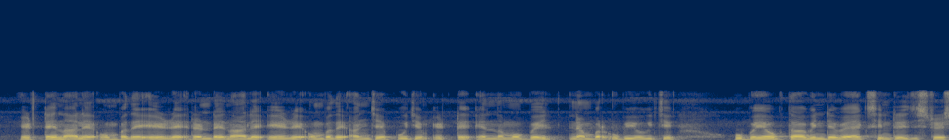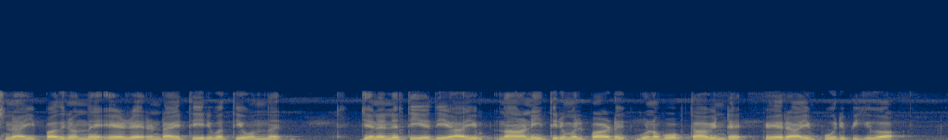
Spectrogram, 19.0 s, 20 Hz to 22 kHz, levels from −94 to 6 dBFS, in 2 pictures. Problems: background sounds at intervals, low volume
